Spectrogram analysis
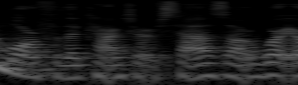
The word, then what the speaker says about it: Salazar: I went with a very thick Spanish accent, because it's Salazar.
